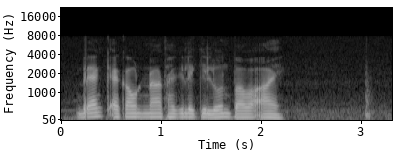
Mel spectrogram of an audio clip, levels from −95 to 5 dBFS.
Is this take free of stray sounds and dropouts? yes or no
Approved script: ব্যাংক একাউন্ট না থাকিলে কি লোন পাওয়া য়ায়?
no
